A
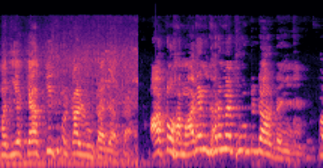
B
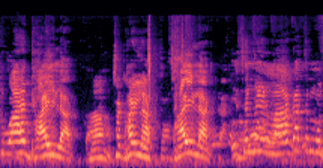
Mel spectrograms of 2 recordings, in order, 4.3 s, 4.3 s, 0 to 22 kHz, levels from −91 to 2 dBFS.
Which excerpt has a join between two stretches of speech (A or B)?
A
